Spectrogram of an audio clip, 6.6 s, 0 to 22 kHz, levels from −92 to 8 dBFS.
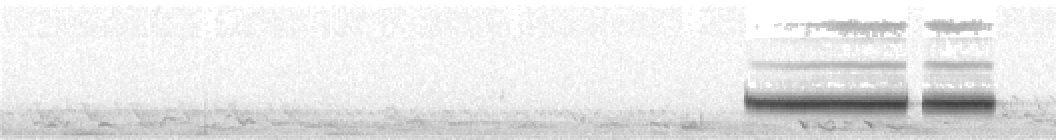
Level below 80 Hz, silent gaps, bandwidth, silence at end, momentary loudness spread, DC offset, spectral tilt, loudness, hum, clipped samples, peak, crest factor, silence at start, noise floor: under -90 dBFS; none; 19.5 kHz; 0.4 s; 11 LU; under 0.1%; 8 dB/octave; -18 LUFS; none; under 0.1%; -10 dBFS; 18 dB; 4.65 s; -64 dBFS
